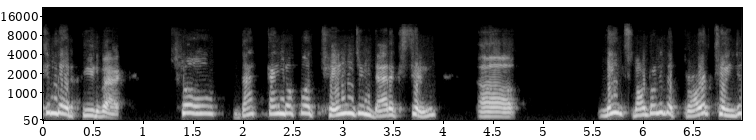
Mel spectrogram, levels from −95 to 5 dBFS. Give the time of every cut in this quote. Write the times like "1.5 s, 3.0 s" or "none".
1.1 s

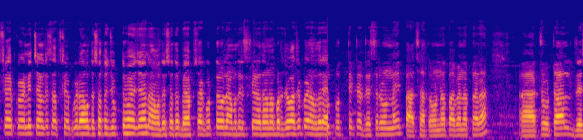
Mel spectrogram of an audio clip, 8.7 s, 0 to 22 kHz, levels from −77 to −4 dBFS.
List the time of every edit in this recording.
4.9 s

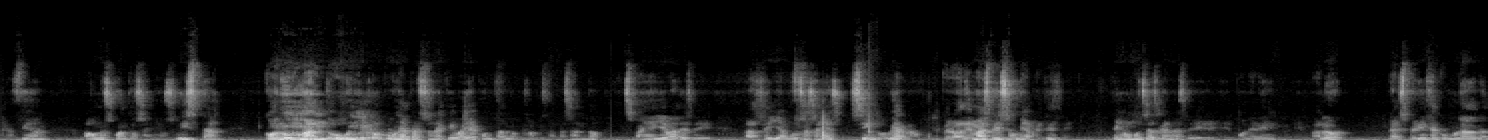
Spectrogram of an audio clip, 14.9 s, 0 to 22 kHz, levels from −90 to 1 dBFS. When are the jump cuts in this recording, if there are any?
6.1 s, 9.3 s

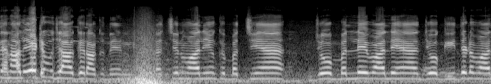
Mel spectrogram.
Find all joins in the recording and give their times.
1.2 s

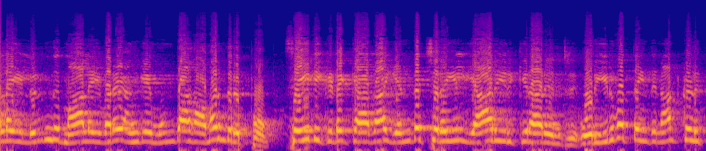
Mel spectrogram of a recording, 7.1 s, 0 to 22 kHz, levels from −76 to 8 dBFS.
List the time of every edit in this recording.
2.8 s

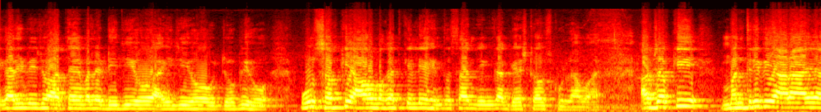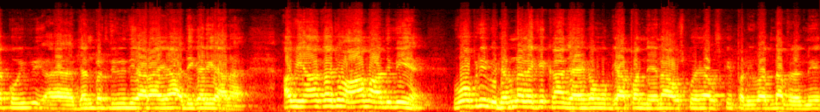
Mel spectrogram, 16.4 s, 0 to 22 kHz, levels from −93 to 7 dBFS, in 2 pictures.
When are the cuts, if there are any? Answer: none

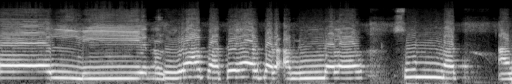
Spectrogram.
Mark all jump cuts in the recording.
1.5 s

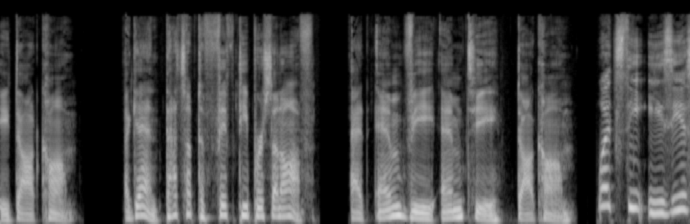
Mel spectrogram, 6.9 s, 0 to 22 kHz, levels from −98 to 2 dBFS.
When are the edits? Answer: 5.8 s

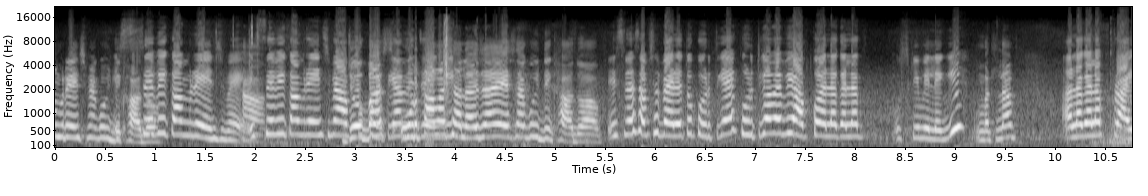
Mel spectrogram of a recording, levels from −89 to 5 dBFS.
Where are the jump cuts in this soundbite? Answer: none

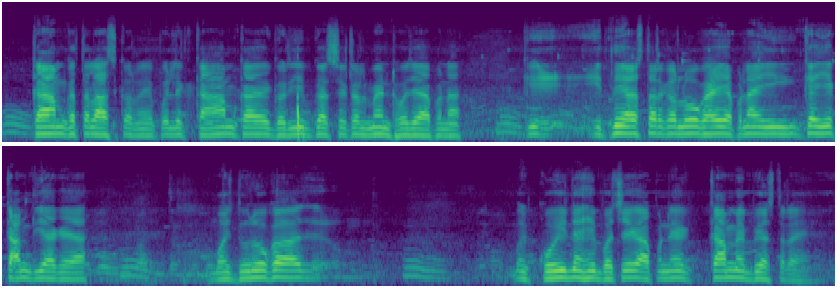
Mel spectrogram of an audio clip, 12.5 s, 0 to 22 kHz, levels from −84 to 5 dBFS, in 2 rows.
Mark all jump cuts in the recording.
none

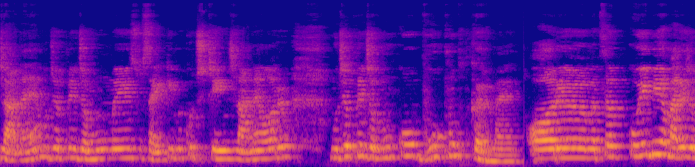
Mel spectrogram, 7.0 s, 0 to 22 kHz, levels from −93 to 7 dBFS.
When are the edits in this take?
5.1 s

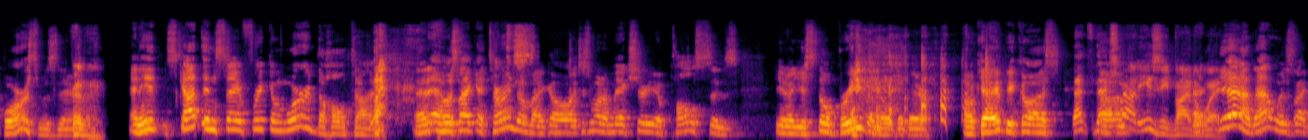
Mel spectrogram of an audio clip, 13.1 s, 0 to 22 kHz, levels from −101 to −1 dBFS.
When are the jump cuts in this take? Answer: none

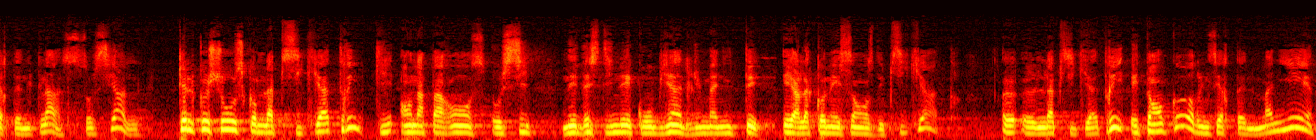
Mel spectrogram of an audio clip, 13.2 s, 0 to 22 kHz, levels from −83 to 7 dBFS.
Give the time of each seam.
1.5 s, 3.7 s, 7.7 s

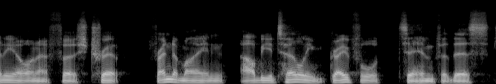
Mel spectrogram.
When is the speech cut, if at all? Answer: 1.4 s

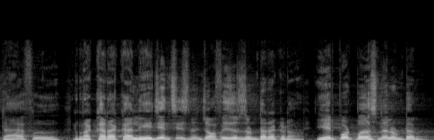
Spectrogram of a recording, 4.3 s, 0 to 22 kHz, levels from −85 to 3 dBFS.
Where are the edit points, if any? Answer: none

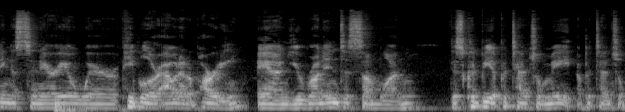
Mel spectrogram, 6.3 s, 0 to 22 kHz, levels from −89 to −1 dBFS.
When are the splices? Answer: 1.2 s, 2.5 s

